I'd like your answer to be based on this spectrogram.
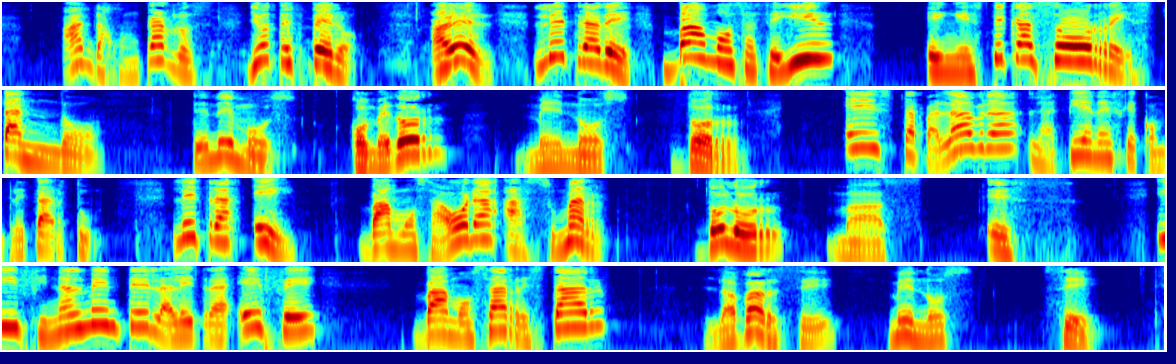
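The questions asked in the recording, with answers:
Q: Tenemos comedor menos dor.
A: come

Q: Dolor más es.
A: dolores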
